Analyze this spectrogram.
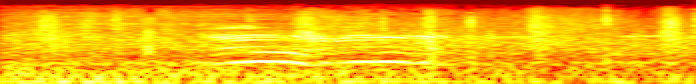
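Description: An animal gives a short wavering call nearby.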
